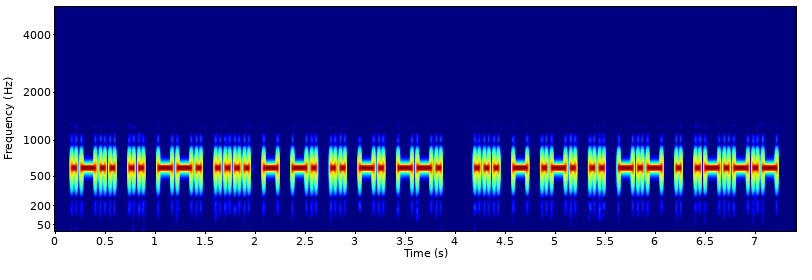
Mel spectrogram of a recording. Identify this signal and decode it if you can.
Morse code, heard as a keyed tone, about 25 wpm, 600 Hz. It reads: LIGHTNING STRIKE.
